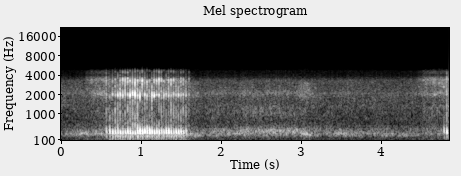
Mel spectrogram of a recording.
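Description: A sleeping Bloodhound snores with a loud, rasping, buzzy breath that fades into quieter breathing.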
